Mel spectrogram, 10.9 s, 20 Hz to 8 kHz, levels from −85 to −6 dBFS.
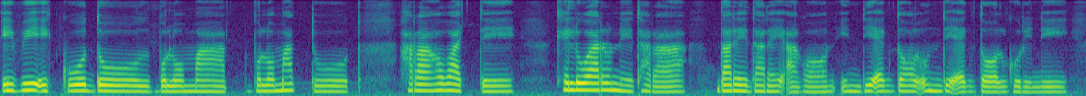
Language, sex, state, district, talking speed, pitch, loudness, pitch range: Chakma, female, Tripura, Unakoti, 115 wpm, 175 Hz, -16 LUFS, 165-190 Hz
